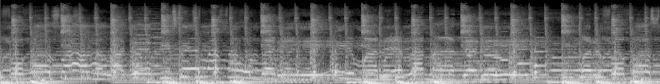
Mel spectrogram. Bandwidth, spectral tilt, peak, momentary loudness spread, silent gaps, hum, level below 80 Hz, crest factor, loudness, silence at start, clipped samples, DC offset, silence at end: 19 kHz; -5.5 dB/octave; 0 dBFS; 3 LU; none; none; -16 dBFS; 8 dB; -10 LUFS; 0 s; 0.7%; under 0.1%; 0 s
